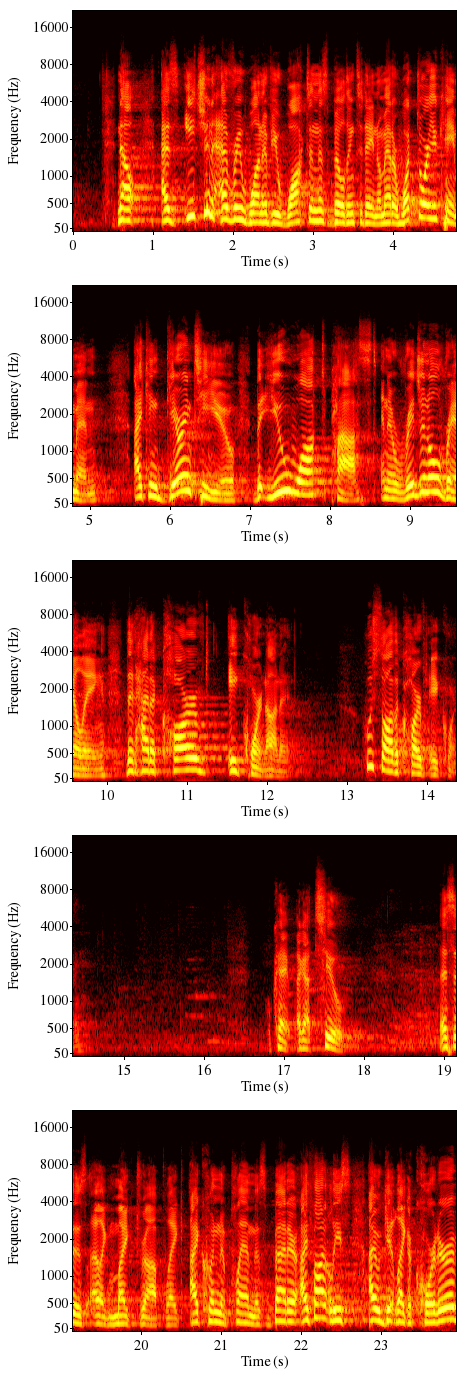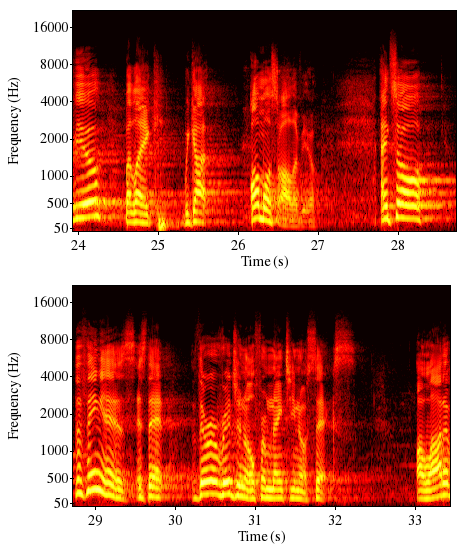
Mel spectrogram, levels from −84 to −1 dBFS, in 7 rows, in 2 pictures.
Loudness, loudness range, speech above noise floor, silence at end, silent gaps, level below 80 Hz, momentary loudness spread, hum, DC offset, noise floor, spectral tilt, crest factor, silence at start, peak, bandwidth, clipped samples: -21 LUFS; 7 LU; 37 dB; 0 s; none; -52 dBFS; 11 LU; none; under 0.1%; -57 dBFS; -5.5 dB/octave; 16 dB; 0.4 s; -4 dBFS; 12 kHz; under 0.1%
